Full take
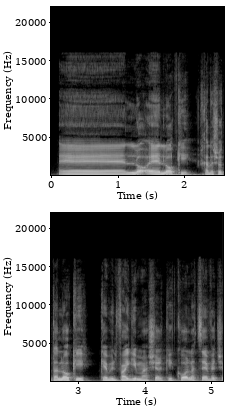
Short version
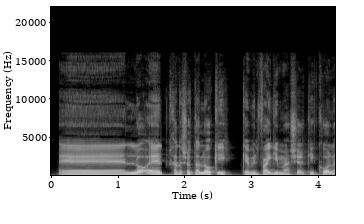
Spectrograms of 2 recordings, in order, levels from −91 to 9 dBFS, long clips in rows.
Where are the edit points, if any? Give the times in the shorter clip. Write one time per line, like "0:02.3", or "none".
0:01.6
